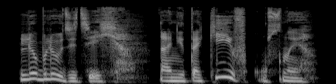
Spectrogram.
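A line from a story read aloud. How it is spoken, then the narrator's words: Muttered with feeling. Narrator (Russian): с чувством пробормотала я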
